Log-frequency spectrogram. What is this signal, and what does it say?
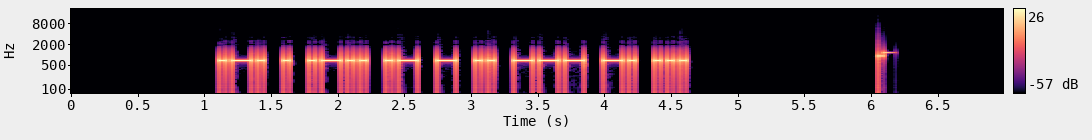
Morse code, heard as a keyed tone, about 25 wpm, 700 Hz. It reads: RELATIONS
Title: ES:S Suffix - Top 100 Words with Base Words 25wpm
